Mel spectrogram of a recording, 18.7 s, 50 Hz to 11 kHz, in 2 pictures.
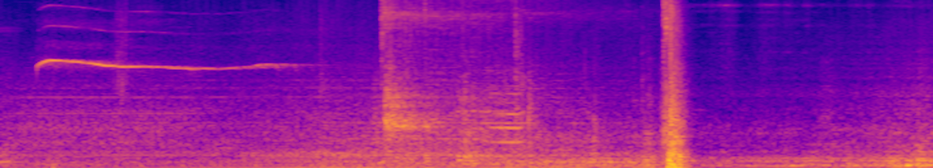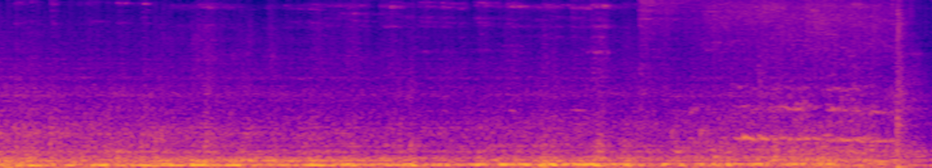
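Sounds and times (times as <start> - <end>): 
double-decker sleeper train rumbling as it pulls away: 0.0 - 18.6
whistle-like beep: 0.4 - 3.2
double-decker sleeper train door hiss: 0.4 - 7.1, 16.1 - 18.6
doors of a double-decker sleeper train thudding shut: 3.0 - 7.4, 16.2 - 18.6.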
